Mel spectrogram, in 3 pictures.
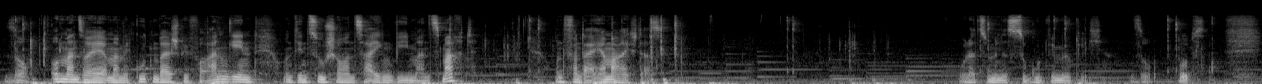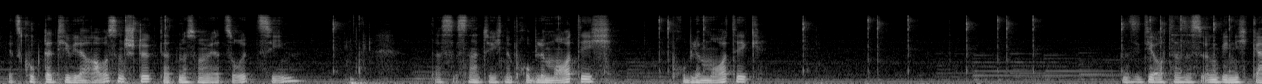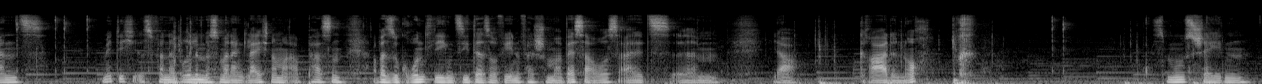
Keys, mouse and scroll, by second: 0.4-2.2 drag, 0.4 right click, 0.4 a, 1.0-2.5 middle drag, 5.3-7.1 right drag, 5.9 s, 7.8-9.6 right drag, 8.8 g, 10.4 click, 10.8 g, 12.3-13.6 middle drag, 13.9-15.8 right drag, 14.3-16.0 drag, 16.1 a, 16.4 middle click, 19.2-20.8 right drag, 19.6-20.8 drag, 19.6 middle click, 26.9 a, 27.2 Tab, 28.2-29.7 middle drag, 33.4 Tab, 34.1 Tab, 34.8 t, 35.8-36.9 drag, 36.5 Tab, 37.2 Tab.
